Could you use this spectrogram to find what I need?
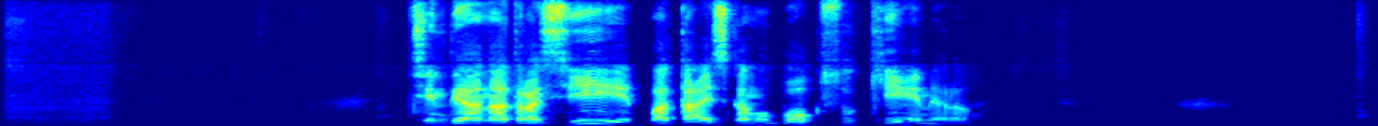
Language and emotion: Russian, neutral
